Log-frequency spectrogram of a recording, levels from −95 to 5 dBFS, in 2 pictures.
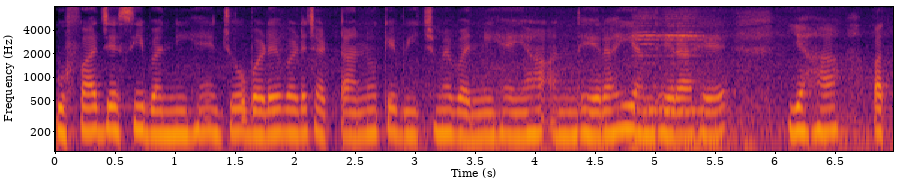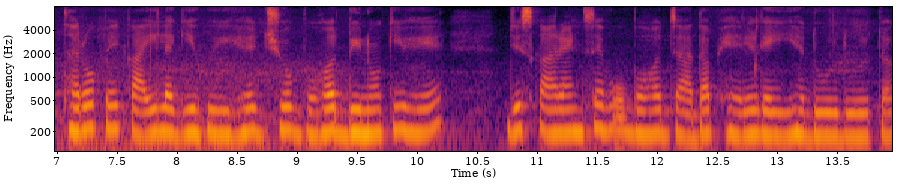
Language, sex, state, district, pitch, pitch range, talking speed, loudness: Hindi, female, Chhattisgarh, Bastar, 190 Hz, 180-200 Hz, 160 wpm, -26 LUFS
